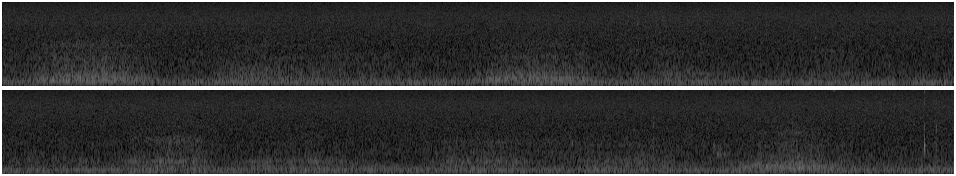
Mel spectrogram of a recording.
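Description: A middle-aged woman speaks calmly and quietly now and then.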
